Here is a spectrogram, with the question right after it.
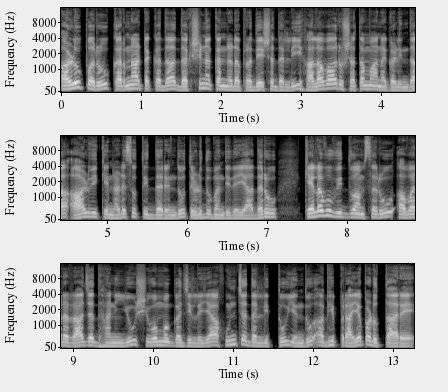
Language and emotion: Kannada, neutral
